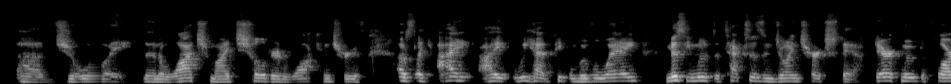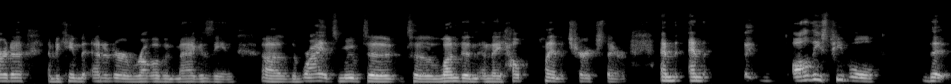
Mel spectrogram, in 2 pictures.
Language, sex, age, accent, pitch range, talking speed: English, male, 40-59, American, 140-175 Hz, 185 wpm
